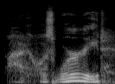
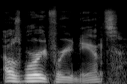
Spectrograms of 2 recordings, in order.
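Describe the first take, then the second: First: Breathy whisper, no voice. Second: Said in the usual way. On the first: Acted. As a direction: drop to a secret whisper. Whispered repeat of mock concern.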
